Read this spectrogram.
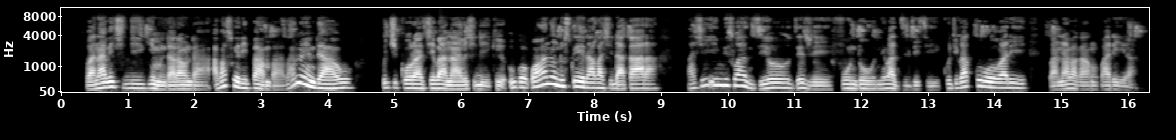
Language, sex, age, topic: Ndau, male, 18-24, education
